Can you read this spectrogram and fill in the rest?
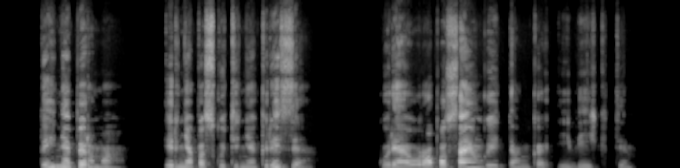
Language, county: Lithuanian, Kaunas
